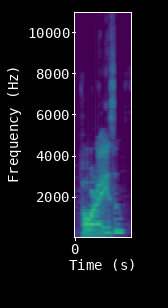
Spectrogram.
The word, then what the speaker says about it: Doraism: And I will recall something from one of your Doraism, if I'm pronouncing it correctly. Doraism?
